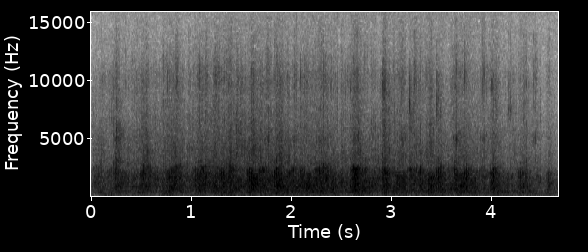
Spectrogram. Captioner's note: applause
